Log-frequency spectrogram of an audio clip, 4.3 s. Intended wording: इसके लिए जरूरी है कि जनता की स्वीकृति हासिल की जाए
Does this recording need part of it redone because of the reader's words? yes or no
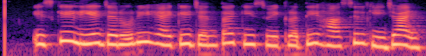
no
